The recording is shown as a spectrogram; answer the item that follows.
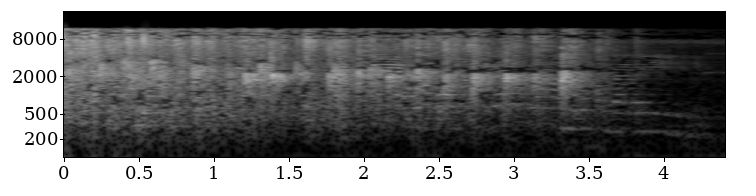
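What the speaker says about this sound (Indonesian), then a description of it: "Tepuk tangan buat teman-teman" Schoolchildren in a classroom lesson applaud their classmates, a loud burst of many small hands clapping that thins out and fades toward the end.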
